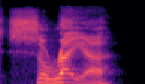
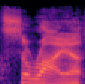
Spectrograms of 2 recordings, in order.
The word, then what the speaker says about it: Saraya: The other big thing that happened in AEW this week is that Saraya, she actually came out and said, you guys have been saying my name wrong. It's Saraya, not Saraya.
